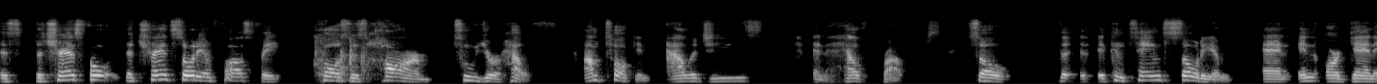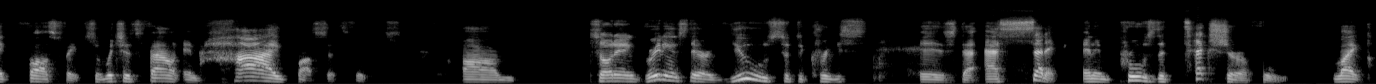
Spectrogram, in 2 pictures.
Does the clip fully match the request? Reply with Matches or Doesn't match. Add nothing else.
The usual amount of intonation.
Doesn't match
